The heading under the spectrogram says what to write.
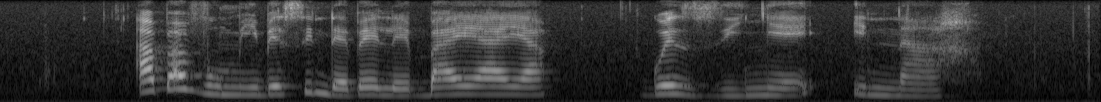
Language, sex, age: South Ndebele, female, 21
